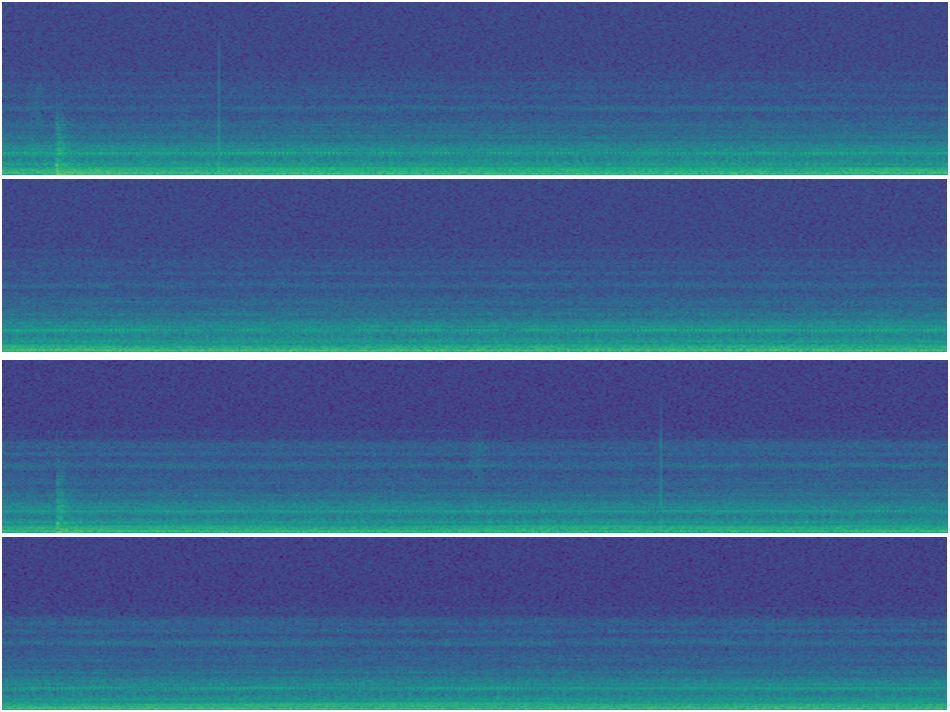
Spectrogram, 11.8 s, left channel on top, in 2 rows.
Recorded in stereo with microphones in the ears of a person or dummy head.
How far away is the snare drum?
About 3 m.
